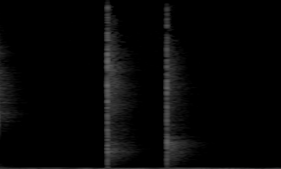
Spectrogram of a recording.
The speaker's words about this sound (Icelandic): Tvö klöpp heyrast sem þýtti nei.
